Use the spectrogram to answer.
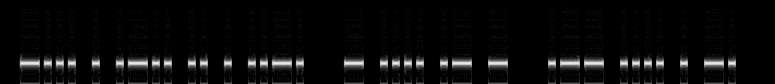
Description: Morse code, heard as a keyed tone, about 20 wpm, 1000 Hz. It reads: BELIEF THAT WHEN
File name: qotdfiles / 20wpm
